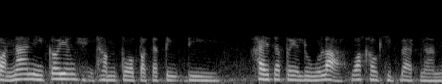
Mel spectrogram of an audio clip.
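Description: G.729 codec damage runs through the whole speech recording. The sound's roughness and narrow band fit G.729A at about 8 kbit/s, which rebuilds each 10 ms frame from a vocal tract filter, a pitch predictor and a handful of pulses instead of the original waveform. Nothing above 4 kHz survives, so sibilants lose their edge, and the modelled excitation leaves the speech plainly gritty and slightly synthetic from start to finish.

VoIP packet loss concealed by the speech codec follows at 0.84 to 0.92 s, where a 30 ms gap points to a single lost packet. The decoder bridged it by carrying forward its last pitch and filter settings at falling gain, so the sound smears into a brief buzzy tone or coloured noise that fades. Because each frame predicts from the previous one, the speech stays weakened and distorted until about 0.92 s, well after the missing audio itself.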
